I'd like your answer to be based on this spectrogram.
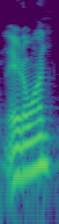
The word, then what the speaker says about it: Erdogan: I found a hilarious clip, actually, from about 10 years ago of Putin and, how do you pronounce the president of Turkey's name, Matt? I know it's spelled Erdogan. Erdogan? Is that right? Erdogan? – Correct.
